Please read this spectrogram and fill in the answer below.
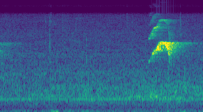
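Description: A dog whining: one short, high, rising cry near the end, part of a cry that keeps repeating about every second and a half.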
